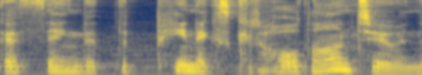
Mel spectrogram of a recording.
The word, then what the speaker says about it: Peanix: It's pronounced Peanix.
